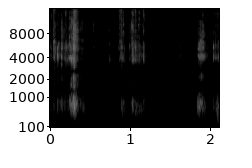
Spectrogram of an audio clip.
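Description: Near silence broken by a few faint, short crinkles of a wig's packaging card being handled: one at the start, one about a second in, one near the end.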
